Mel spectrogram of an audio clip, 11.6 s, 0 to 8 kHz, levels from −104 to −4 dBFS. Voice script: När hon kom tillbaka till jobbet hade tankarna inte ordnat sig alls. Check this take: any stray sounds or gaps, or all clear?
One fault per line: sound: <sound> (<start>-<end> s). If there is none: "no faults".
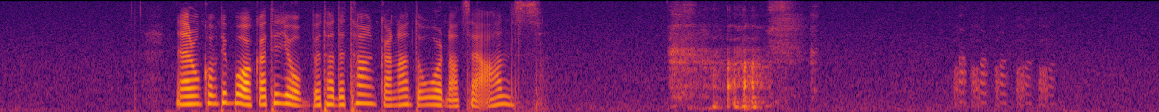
sound: laugh (6.7-8.2 s)
sound: laugh (9.5-10.6 s)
